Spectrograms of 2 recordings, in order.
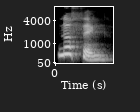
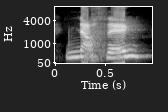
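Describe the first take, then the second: First: Said in the usual way. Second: Loud, higher disbelieving echo; contemptuous rising snarl; spat, scornful. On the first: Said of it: "said Harry truthfully". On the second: A narrator's reading. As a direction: spit the word back as a question. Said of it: "spat Filch".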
